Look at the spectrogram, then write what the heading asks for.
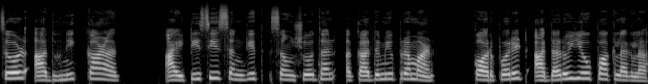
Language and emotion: Goan Konkani, neutral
